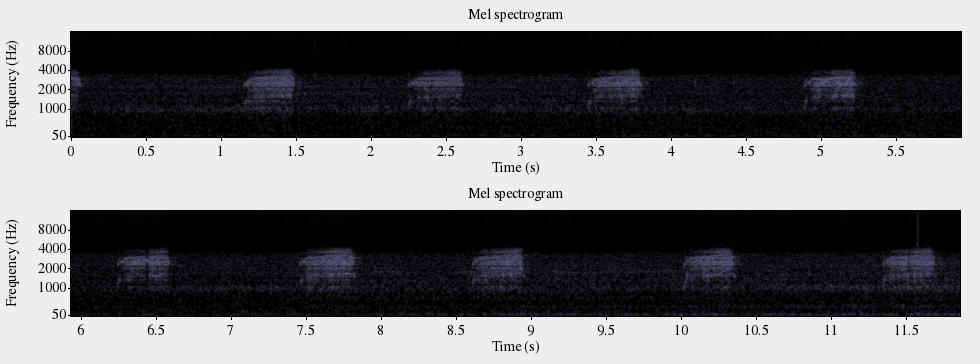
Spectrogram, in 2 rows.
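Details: Around 3:30 AM on a nest tray, February 2016, a perched owl repeats short, rough hissing screeches about every second, nine or ten bursts in a steady run over background hiss and low hum.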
